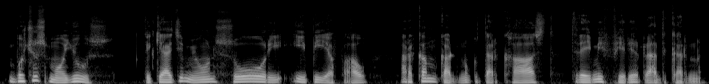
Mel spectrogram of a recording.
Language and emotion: Kashmiri, sad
